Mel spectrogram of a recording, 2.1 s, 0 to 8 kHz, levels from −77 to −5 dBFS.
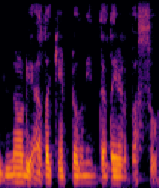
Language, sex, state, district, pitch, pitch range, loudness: Kannada, male, Karnataka, Chamarajanagar, 100 Hz, 100-105 Hz, -26 LUFS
